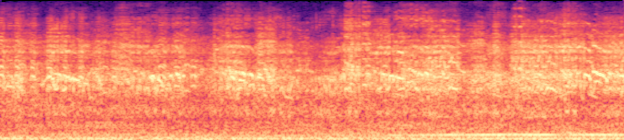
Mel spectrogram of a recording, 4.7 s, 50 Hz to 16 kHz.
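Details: Red-faced parrots, wild, flocking at dusk in El Cajon before heading to their roost trees, August 1, 2018: continuous raucous squawking from many birds, with a low steady drone beneath and a faint tone near the end.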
